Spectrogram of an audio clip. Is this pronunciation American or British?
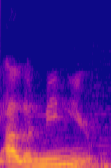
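British. It is said with five syllables, British style. "in Britain, we say aluminium"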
